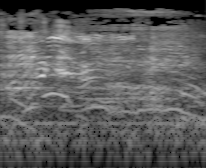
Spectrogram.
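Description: A toddler babbles.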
